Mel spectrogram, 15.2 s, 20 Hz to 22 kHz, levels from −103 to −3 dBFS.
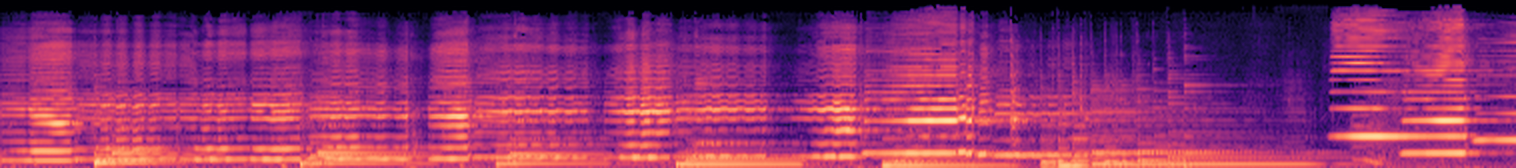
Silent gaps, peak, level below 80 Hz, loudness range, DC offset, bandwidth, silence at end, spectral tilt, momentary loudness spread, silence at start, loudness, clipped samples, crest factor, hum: none; -2 dBFS; -50 dBFS; 7 LU; under 0.1%; 18 kHz; 0 s; -5 dB/octave; 16 LU; 0 s; -19 LUFS; under 0.1%; 18 dB; none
